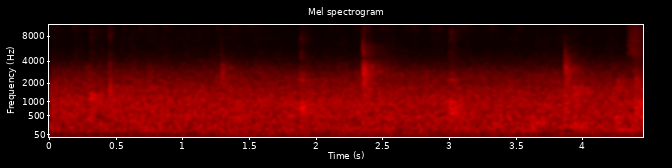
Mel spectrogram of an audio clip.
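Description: Chalk on a blackboard while writing: a handful of short, irregular taps and scratches over steady room hiss.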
